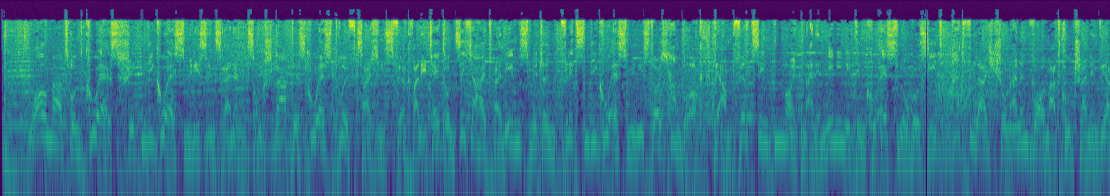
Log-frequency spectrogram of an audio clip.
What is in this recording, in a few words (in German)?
Werbung Freundlich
